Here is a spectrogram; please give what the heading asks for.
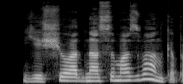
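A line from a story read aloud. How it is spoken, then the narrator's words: Muttering, breaking off. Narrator (Russian): пробормотала Джейн, но осеклась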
